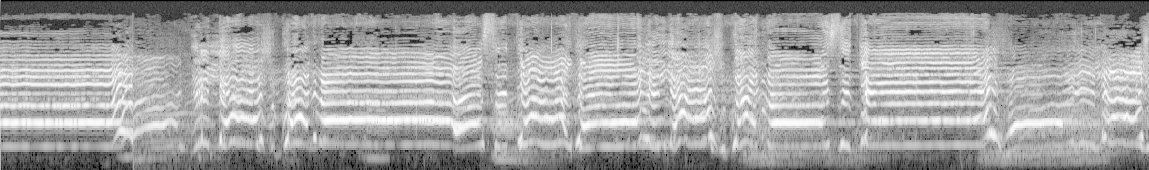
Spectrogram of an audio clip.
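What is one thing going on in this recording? Women sing together in high, sustained voices.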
